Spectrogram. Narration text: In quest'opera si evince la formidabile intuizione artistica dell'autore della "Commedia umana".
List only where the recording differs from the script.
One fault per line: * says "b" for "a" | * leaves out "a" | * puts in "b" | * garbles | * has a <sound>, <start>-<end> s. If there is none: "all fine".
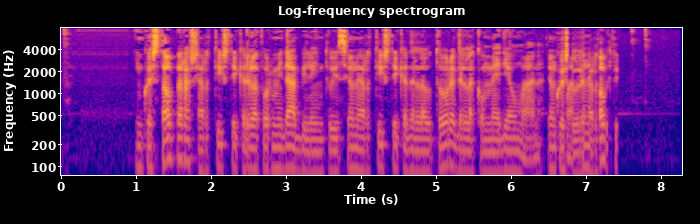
* says "artistica" for "evince"
* garbles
